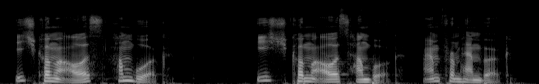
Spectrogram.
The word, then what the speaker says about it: Hamburg: you could say is Hamburg. Is Hamburg. I'm from Hamburg. As you can already see or hear, some cities have a different pronunciation in German than they have in other languages.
